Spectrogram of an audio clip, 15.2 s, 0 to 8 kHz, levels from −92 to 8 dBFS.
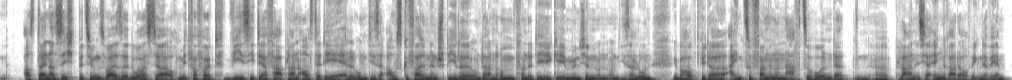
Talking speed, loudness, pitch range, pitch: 180 wpm, -20 LUFS, 110-125 Hz, 115 Hz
